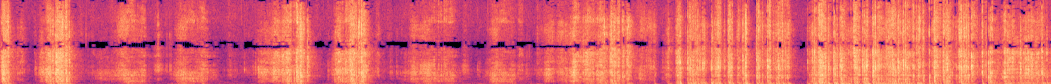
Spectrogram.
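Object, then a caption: Foam kitchen sponge with abrasive scouring pad. Long black nails scratch a small, dry, layered dish sponge made of yellow foam, a black scouring pad and blue cloth. Separate rasping strokes across the yellow foam give way to a denser, continuous gritty scratching on the black abrasive face. The scraping is crisp and bright, with little low end.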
